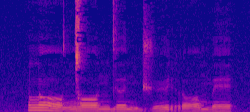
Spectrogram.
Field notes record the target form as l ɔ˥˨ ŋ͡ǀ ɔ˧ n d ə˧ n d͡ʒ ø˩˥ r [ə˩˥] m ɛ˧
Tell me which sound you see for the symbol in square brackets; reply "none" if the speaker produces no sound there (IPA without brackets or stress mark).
ɔ˩˥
